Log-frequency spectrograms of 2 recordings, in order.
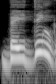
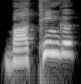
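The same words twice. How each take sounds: First: "बेदिंग" said with a long e, as bay-ding; pron as bathing. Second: "बाथिंग" said with a short a, as baath-ing, the wrong way; wrong reading. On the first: Teacher giving the right reading of the verb form "बेदिंग". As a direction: say "बेदिंग", not baathing. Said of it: "ये क्या बन जाएगा". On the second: Teacher warning the students against the reading "बाथिंग". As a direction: say "बाथिंग" as the mistake to avoid. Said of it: "नहीं पढ़ा जाता इसको". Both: Shown as a demonstration.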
